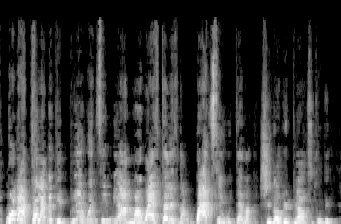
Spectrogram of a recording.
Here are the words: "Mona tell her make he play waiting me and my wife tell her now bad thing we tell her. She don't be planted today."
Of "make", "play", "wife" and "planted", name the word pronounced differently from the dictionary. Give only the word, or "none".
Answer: planted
